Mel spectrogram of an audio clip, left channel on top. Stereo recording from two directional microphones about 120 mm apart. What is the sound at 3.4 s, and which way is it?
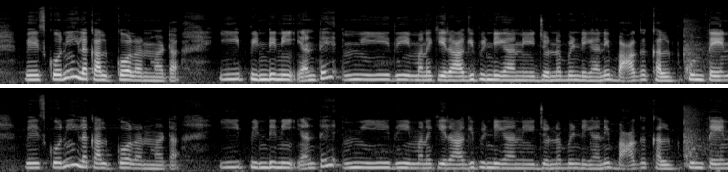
Speech, 45° left (ahead or behind).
